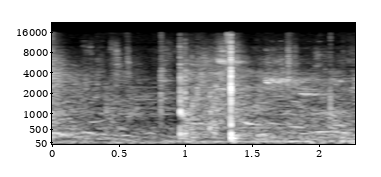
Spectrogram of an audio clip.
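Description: Two sharp tennis ball impacts about a second in, a moment apart, the second louder, over a low murmur of voices.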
